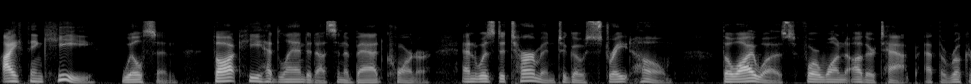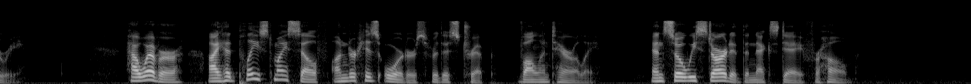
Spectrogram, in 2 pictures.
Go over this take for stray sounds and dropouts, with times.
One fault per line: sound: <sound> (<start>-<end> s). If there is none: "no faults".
no faults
